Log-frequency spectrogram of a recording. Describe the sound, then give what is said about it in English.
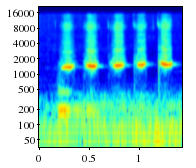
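A voice whistles a short run of five or six clear, steady tones in a quick rhythm, imitating a flute, alone with no talking. “Sounds just like a flute.”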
